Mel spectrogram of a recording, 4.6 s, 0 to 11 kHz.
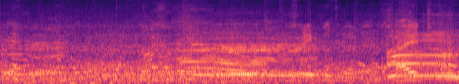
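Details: Young Sahiwal bull calves at a market, 19 May: a long, slightly falling moo sounds mid-clip, and a sharper, louder bellow breaks out at the end, against busy human chatter and haggling.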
